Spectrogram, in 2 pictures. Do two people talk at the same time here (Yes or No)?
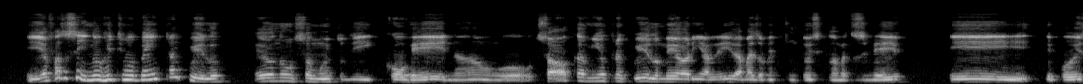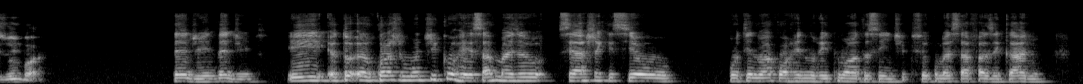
No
